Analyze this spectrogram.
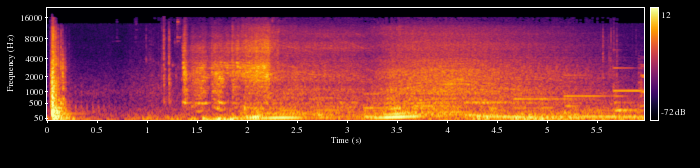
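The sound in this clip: A car engine starts with a sharp burst, then rumbles and swells as the car pulls away, its low drone rising and easing twice before settling into a steady hum.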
